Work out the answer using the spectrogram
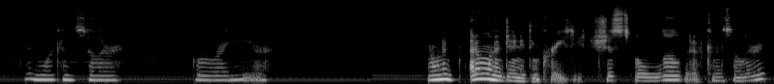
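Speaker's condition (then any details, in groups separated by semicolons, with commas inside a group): No condition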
